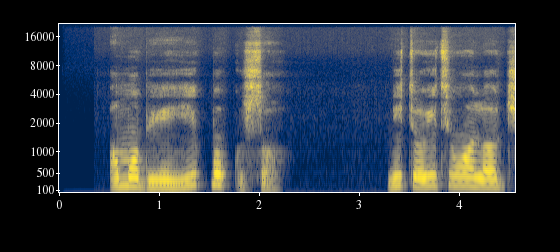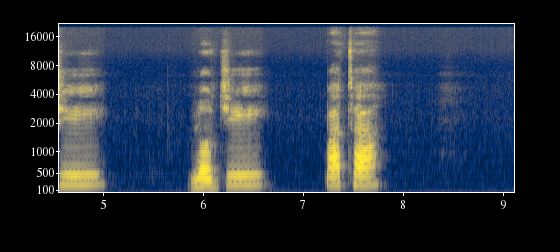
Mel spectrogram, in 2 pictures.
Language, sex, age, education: Yoruba, female, 30-45, tertiary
